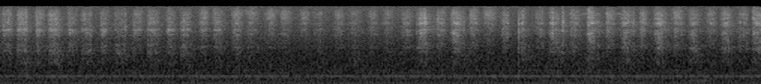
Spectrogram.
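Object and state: Bar of soap scratched with fingernails.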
